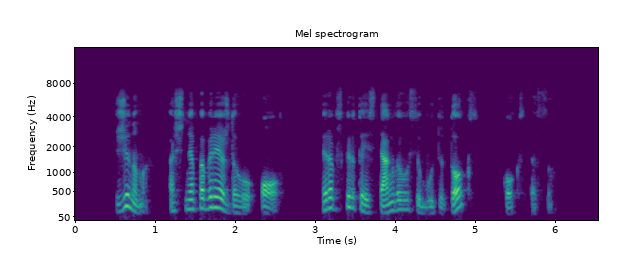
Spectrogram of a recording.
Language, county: Lithuanian, Panevėžys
